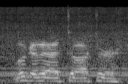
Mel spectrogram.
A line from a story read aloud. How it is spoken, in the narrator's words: shouted Kellogg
